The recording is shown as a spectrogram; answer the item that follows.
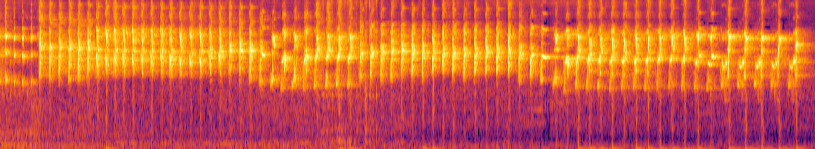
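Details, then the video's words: Long ngekek trill of a lovebird used as training material for other lovebirds: a continuous, high, rattling chatter of fast repeated notes that lasts the whole eight seconds and shifts slightly in pitch. "Masteran* lovbrid GACOR ngekek panjang"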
